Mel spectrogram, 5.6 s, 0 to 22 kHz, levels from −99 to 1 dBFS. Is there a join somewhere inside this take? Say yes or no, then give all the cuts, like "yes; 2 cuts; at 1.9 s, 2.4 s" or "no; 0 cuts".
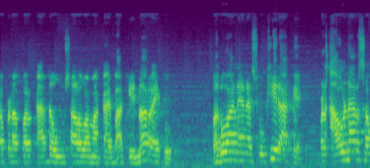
no; 0 cuts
